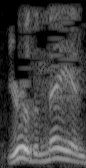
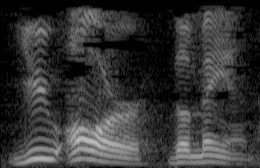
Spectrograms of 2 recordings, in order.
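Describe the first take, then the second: First: It is said in a playful, admiring tone. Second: It is said in a serious, accusing tone. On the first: The listener is being praised. The speaker calls it wrong. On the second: The listener is the guilty person. The speaker calls it right.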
